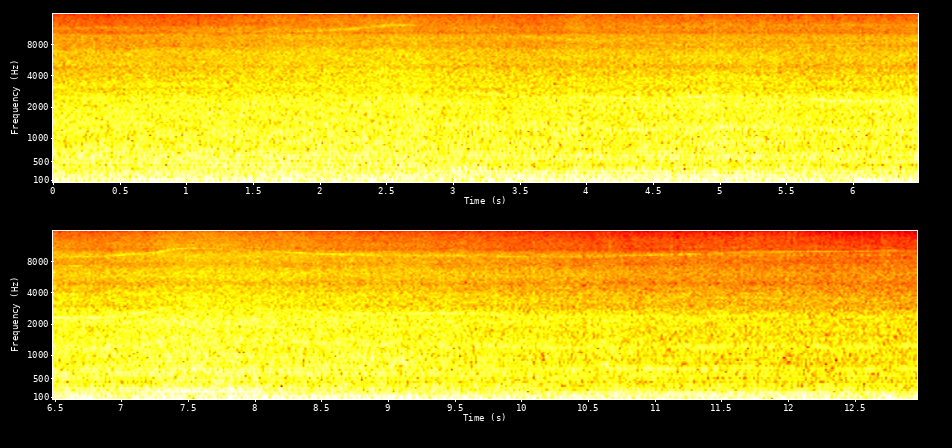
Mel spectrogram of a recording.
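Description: A large diesel farm tractor engine idles.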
